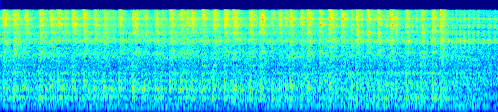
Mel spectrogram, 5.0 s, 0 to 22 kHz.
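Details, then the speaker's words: Polaris super mod flatland two-stroke sled, test-fired in the shop with the belt off, fresh top end and rings, 50:1 premix plus oil injection (smoky from air in the oiling system): crisp, steady, healthy two-stroke idle. "Oh God the smell of 2-stroke in the afternoon that's like Cologne Oh the thing that sounds so good put all that smoke in the air that's the best part about a 2-stroke"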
